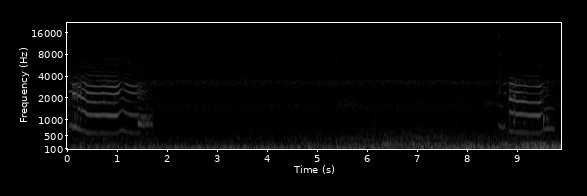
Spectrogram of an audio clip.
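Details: Rika, a Minuet cat, complaining in the middle of the night: a long, drawn-out, slightly wavering meow with a rich harmonic stack at the start, quiet hum and background hiss, then a second shorter, rising meow at the end.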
